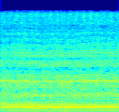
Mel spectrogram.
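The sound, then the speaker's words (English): Construction work on a home in Watertown, heard as a continuous mid-pitched engine drone of running machinery, steady and unbroken with no voices. “This is the sound of construction moving forward on a home in Watertown.”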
